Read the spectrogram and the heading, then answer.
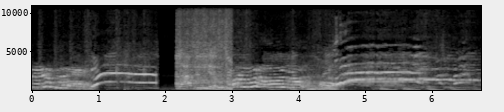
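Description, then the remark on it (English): A dog yowls in drawn-out, warbling moans that mimic the rise and fall of the phrase "I love you", repeated a few times, with a brief noisy burst between them. The dog was taught to say it by its owner, a woman in Massachusetts. “taught her dog to say "I love you" Don't believe me?”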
